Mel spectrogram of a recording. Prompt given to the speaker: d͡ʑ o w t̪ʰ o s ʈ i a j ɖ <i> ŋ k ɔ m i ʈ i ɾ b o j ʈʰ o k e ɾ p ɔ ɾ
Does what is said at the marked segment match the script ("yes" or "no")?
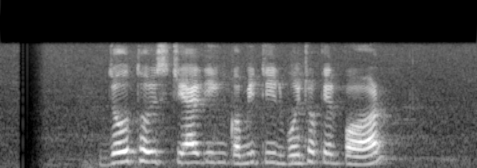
yes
